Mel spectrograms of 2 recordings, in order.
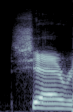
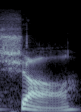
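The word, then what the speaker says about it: Schär: is Cher the singer isn't that how Fabian Cher is pronounced like it it's spelled or at least it looks to an ignorant English person like me as Shah but I think it's pronounced Cher right but I won't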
